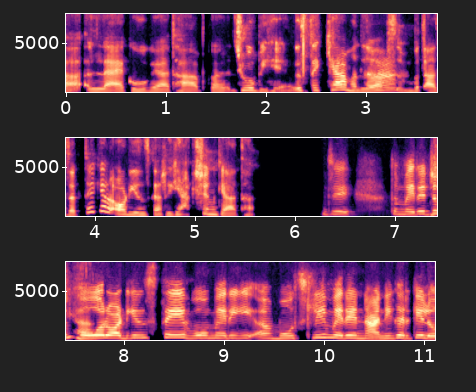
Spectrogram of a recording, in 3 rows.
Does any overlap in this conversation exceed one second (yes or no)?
no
